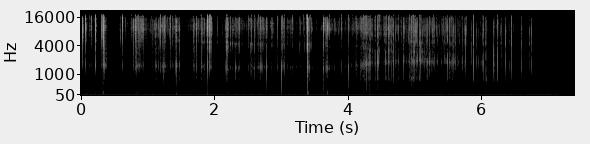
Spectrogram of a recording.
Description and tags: egg - shell crunch - wide - dried 05
Crushing an egg shell that had been cleaned and dried beforehand.
Recorded with a Tascam DR-40 in the A-B mic position.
